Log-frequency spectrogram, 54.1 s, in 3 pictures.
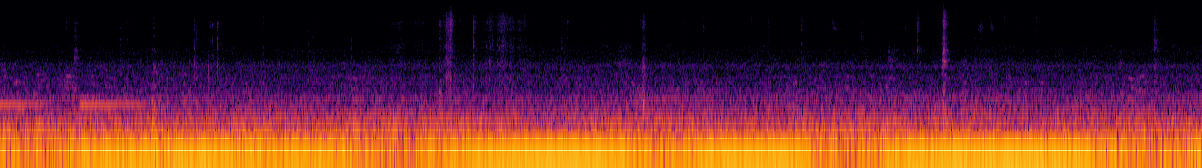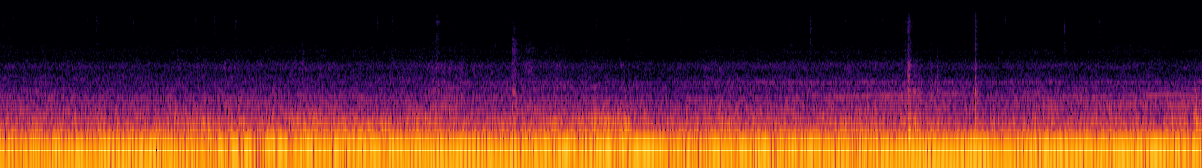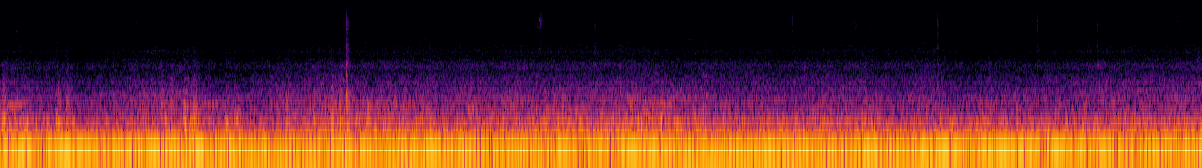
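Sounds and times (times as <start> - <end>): train running rumble: 0.0 - 54.0.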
